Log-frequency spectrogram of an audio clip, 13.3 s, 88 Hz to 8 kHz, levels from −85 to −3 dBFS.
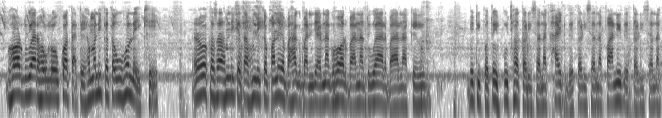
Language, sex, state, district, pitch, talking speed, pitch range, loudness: Bhojpuri, female, Uttar Pradesh, Ghazipur, 170 Hz, 165 wpm, 150-195 Hz, -23 LUFS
